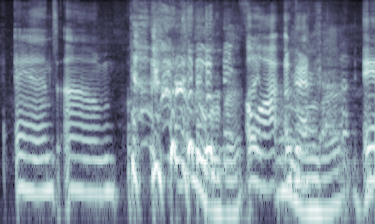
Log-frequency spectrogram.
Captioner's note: group laughs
